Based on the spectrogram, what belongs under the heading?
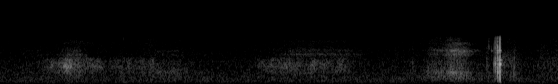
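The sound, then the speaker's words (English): Soft, slow breathing over a telephone line from a call-in caller with area code 857: three airy breaths at a steady rhythm, then a brief sharp sniff at the end. Faint and hissy, narrowband like a phone call, with no talking. “I think I can hear somebody breathing.”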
